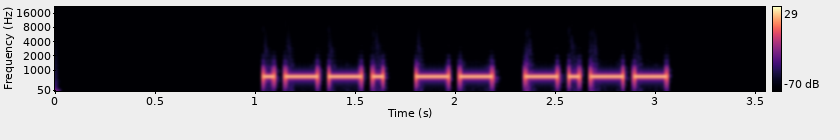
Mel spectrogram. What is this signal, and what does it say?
Morse code, heard as a keyed tone, about 22 wpm, 700 Hz. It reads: PMY
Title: USA Call Sign Postfixes - 3 Letters 22wpm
